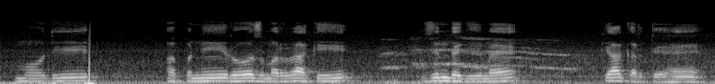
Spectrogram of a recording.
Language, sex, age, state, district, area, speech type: Urdu, male, 18-30, Bihar, Purnia, rural, read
